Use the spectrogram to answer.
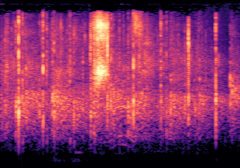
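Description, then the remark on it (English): An audience applauds team members who have served for the last two years, with dense, steady clapping, many hands at once forming a continuous crackle with a few sharper individual claps standing out, holding at an even loudness throughout. “And we are now, yes, please clap for them.”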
